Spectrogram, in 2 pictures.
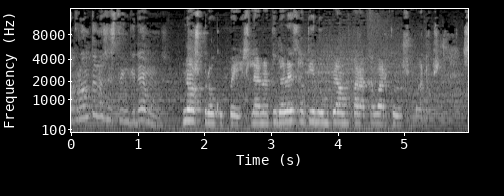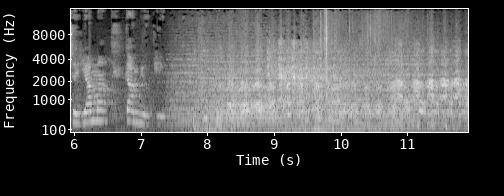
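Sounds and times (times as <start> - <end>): children laughing: 7.8 - 11.9.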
